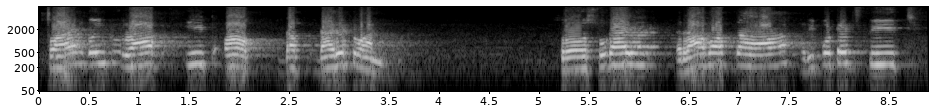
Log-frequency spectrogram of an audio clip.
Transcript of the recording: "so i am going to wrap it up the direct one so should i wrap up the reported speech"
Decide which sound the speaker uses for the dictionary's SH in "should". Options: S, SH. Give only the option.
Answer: S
